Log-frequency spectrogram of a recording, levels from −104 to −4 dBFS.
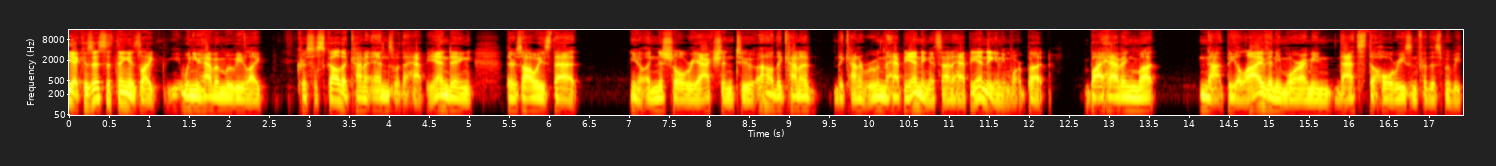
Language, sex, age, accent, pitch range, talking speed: English, male, 40-59, American, 75-95 Hz, 225 wpm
